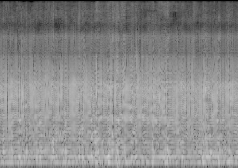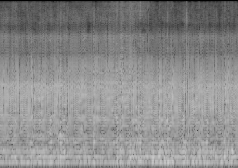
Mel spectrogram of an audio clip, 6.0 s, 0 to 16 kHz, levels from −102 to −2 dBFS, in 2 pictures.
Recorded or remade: remade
